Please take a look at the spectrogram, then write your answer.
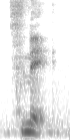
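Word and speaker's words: SNCC: student non-violent coordinating committee or snick which we pronounced snick okay i'm going now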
